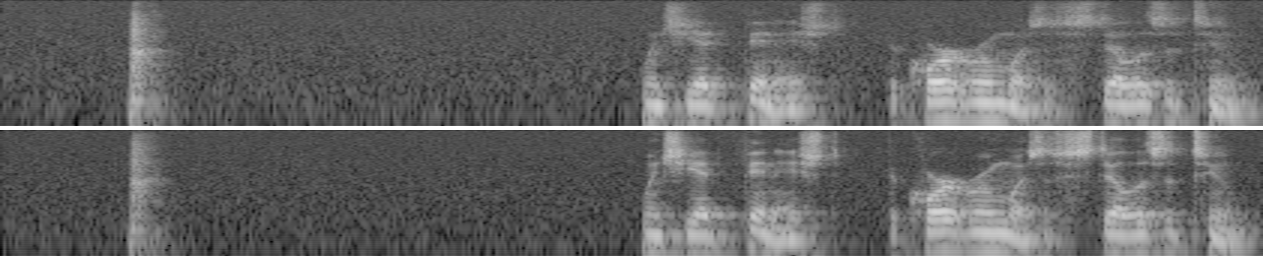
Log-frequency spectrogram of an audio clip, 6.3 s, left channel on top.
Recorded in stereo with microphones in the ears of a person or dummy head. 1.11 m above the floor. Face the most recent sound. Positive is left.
turn(degrees=-55)  # may be behind; listen again after turning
